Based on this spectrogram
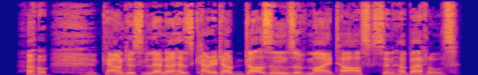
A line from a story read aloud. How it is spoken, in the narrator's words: Aaron chuckled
